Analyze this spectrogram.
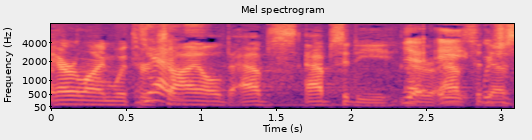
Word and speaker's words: Abcde: child, Absidy. Yeah, or which Absidef. is spelled ABCDE.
